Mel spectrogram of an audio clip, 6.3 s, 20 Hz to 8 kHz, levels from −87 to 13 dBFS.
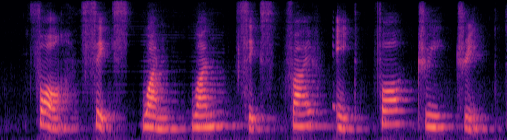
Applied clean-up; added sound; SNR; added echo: neural separator model SepFormer DNS4.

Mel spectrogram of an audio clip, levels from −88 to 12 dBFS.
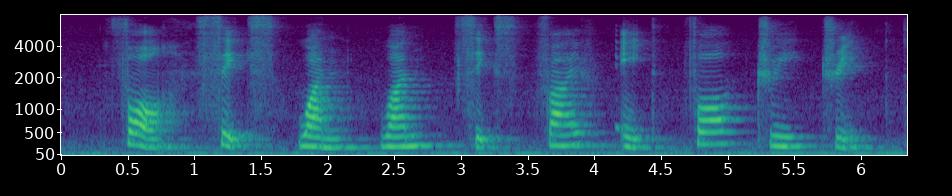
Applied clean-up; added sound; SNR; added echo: none; none; none; none.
